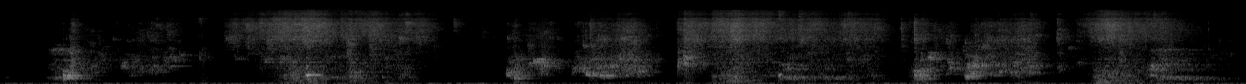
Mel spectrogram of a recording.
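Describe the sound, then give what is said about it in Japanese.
Water rinsing something off, a loud rushing spray that comes in several uneven surges with brief lulls between them. “洗い流していきましょう。”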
